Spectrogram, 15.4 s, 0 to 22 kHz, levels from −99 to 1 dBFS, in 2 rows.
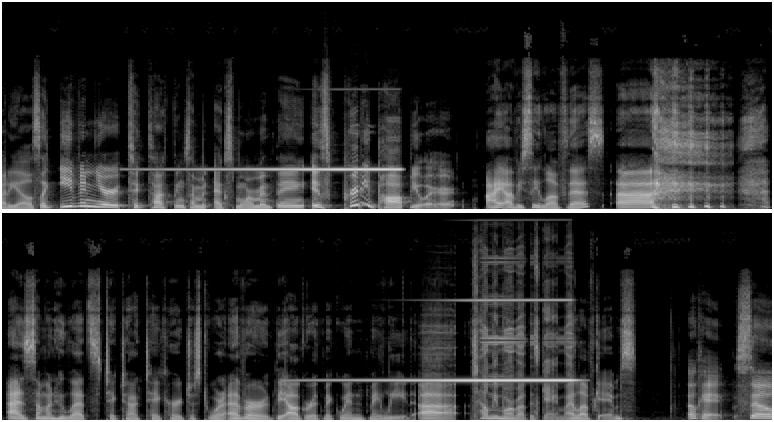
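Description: Loudspeaker feedback squeal appears from 1.16 to 4.02 s and again from 10.48 to 13.57 s. The microphone hears its own loudspeaker, and the loop runs away at 4.2 kHz. Each time, a thin tone swells over about two seconds. It peaks well above the speech, and louder the second time.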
